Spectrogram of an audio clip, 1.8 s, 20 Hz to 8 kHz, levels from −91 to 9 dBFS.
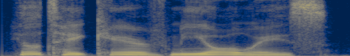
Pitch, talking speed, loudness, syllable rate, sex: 180 Hz, 205 wpm, -15 LUFS, 4.4 syllables/s, female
